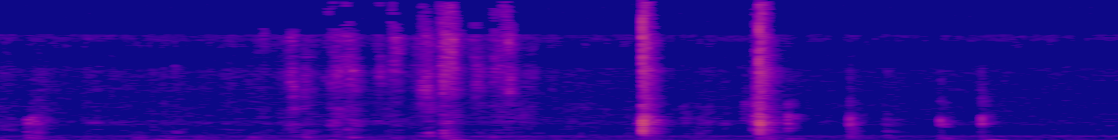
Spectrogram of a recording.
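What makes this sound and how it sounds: Fingertips rub wax over the toe cap and vamp of a brown leather Alden Straight Tip Blucher cap-toe shoe, hollow with a shoe tree inside and held against the table. The result is a quiet, soft rubbing with intermittent sharp, bright ticks and squeaks, two of them noticeably louder in the second half.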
